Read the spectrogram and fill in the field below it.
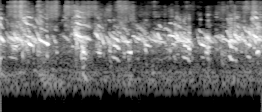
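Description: Six-week-old broiler chickens on a free-range farm cluck and chatter busily close by, a dense flock of overlapping calls with no talking.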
